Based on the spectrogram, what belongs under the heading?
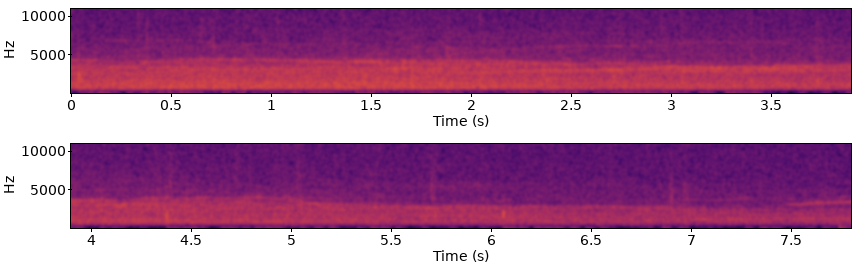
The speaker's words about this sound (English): One more time, big round of applause for …, everybody.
